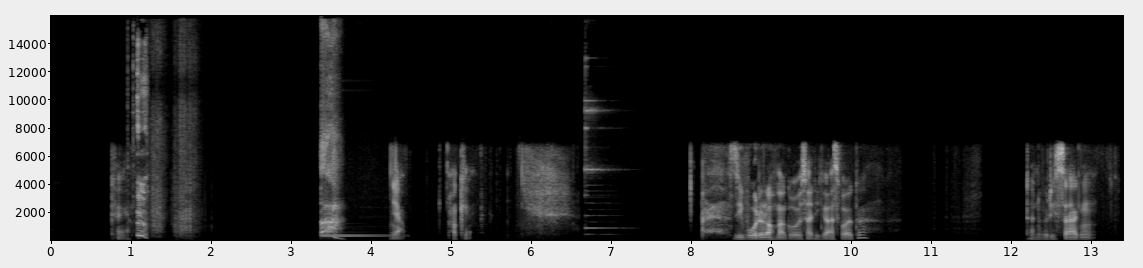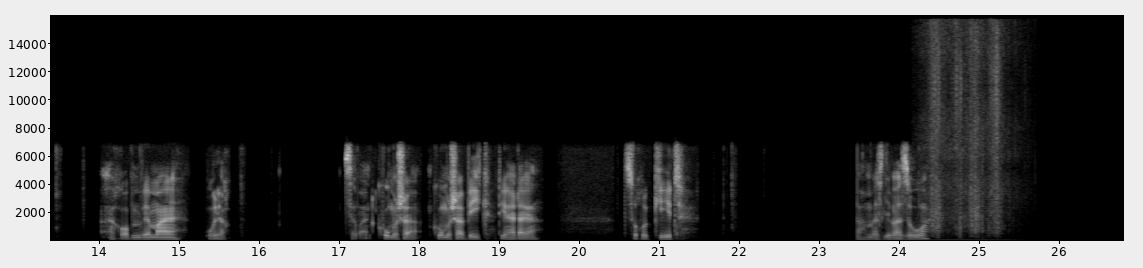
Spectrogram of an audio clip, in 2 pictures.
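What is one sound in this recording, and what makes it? A man talks with animation into a close microphone, with pauses.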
